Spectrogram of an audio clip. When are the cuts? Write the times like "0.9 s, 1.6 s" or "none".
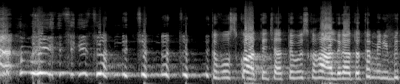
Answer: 2.1 s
